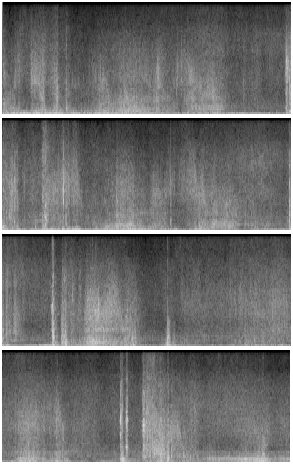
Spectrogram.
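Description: Wind rushing and buffeting over the microphone during a snowboard run: a loud low rumble that keeps swelling and easing, broken by many sharp knocks and clatters.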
